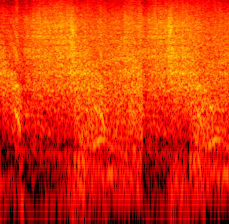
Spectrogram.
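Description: A loud, steady rushing roar that comes in suddenly and holds even, with no distinct strikes or rhythm.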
